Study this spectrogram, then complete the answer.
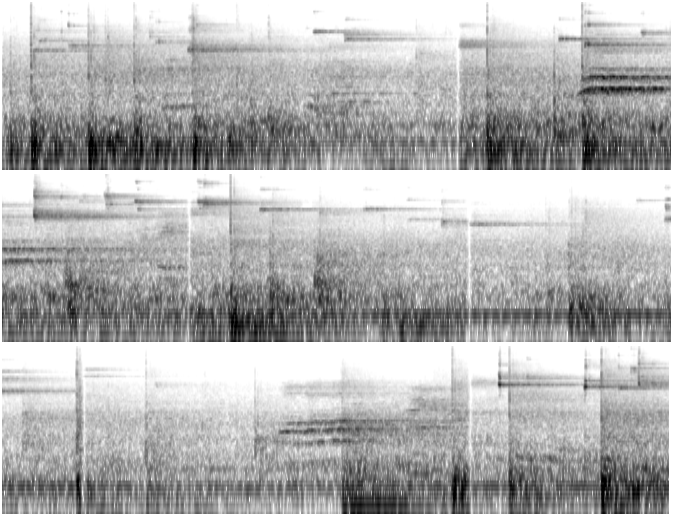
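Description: Sneakers squeak sharply on a hard floor in an echoing gym.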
